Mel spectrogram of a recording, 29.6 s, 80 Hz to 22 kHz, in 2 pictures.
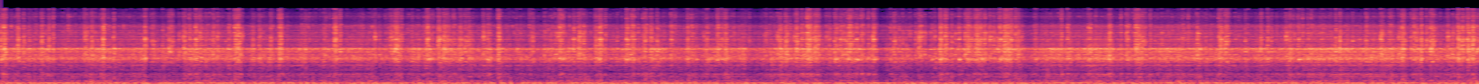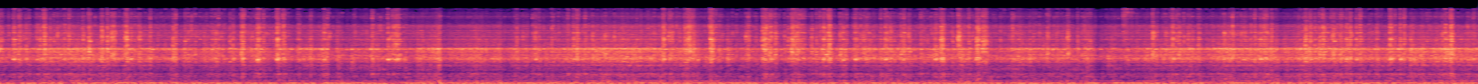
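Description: Built LS1 V8 engine of an off-road race buggy running steadily at racing speed, heard from inside the cockpit.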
